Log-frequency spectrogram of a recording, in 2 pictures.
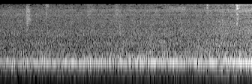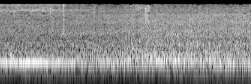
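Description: Steady mechanical running noise of a passenger train, with a steady low hum that stops about six and a half seconds in while the noise grows slightly louder.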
